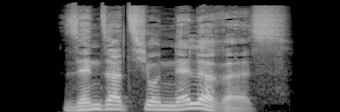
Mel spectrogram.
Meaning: strong/mixed nominative/accusative neuter singular comparative degree of sensationell
- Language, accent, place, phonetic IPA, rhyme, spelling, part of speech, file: German, Germany, Berlin, [zɛnzat͡si̯oˈnɛləʁəs], -ɛləʁəs, sensationelleres, adjective, De-sensationelleres.ogg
